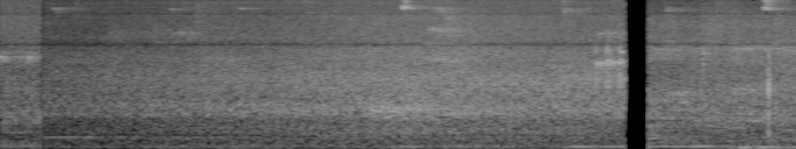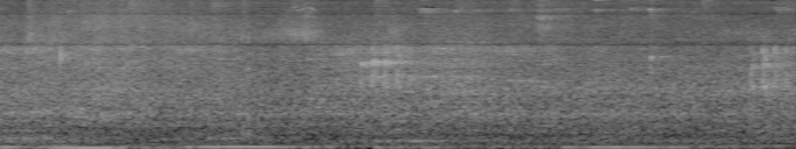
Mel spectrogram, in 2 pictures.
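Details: Steady traffic rumble with passing vehicles and faint voices, and no clear animal calls.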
